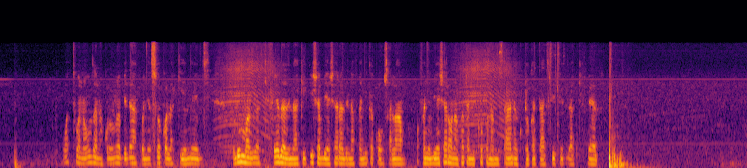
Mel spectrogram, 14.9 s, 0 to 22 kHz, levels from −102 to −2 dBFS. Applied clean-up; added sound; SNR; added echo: none; Domestic sounds, home sounds; 15 dB; none.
